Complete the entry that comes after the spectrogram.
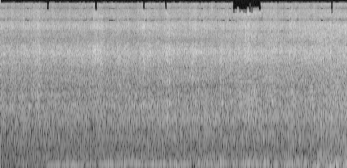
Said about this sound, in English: Spend a few tranquil moments with the soothing sound of the fountains.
